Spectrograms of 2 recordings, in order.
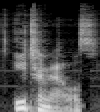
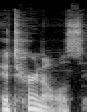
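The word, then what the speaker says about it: Eternelle's: it's actually just pronounced Eternals, like Eternals. It's a play on the word eternal, but it's Eternals, Elixir of Refreshment, where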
